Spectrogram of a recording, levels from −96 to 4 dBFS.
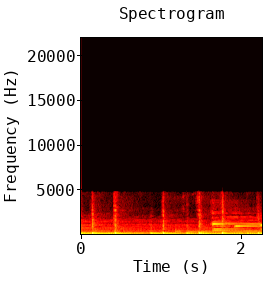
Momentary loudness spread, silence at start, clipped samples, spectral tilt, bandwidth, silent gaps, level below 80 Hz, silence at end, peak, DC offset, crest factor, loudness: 5 LU; 0 s; under 0.1%; -12 dB/octave; 4.9 kHz; none; -30 dBFS; 0 s; -6 dBFS; under 0.1%; 18 dB; -26 LUFS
